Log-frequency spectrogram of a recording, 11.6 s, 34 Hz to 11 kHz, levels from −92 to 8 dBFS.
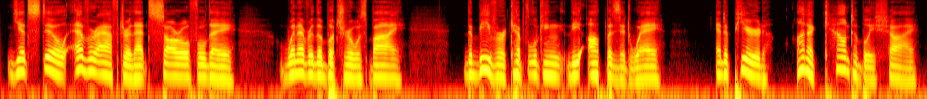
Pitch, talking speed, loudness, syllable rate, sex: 135 Hz, 120 wpm, -18 LUFS, 4.6 syllables/s, male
